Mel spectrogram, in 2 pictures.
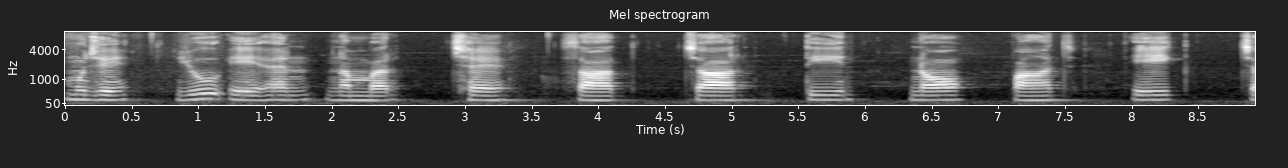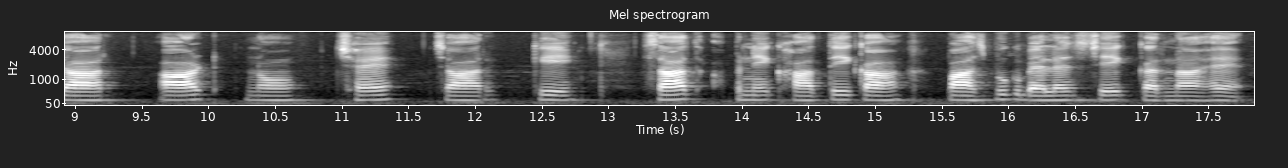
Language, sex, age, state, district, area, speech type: Hindi, male, 45-60, Madhya Pradesh, Bhopal, rural, read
